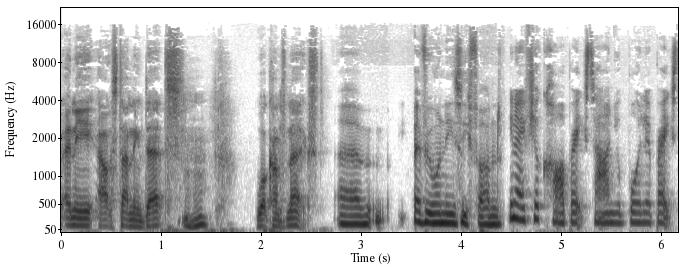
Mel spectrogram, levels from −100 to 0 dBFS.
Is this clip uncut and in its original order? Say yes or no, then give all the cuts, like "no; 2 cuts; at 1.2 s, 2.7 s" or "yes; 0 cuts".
no; 2 cuts; at 2.7 s, 4.0 s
